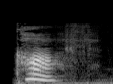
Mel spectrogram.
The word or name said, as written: koff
